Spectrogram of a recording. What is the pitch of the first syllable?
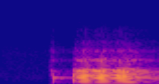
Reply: high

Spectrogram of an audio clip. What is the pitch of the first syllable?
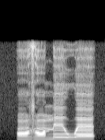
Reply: low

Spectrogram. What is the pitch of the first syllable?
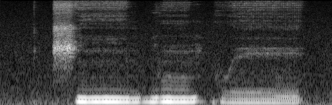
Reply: low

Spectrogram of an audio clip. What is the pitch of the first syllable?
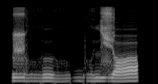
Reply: low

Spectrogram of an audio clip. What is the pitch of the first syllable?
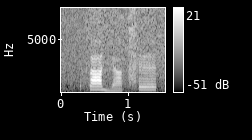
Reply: high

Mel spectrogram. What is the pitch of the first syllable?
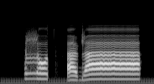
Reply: high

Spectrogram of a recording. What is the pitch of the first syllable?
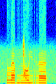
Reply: high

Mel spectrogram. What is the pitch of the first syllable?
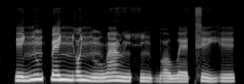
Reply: low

